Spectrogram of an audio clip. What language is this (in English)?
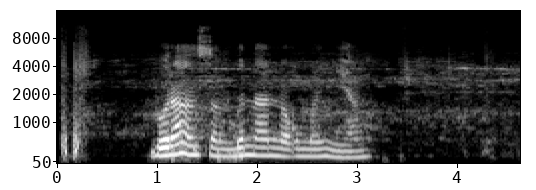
Bebele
